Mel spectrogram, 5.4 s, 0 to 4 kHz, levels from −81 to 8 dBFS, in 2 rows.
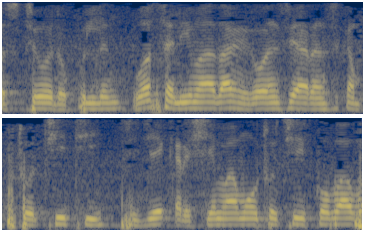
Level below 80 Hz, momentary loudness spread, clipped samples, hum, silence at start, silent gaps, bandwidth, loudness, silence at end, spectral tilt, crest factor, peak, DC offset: -38 dBFS; 5 LU; under 0.1%; none; 0 s; none; 4 kHz; -18 LUFS; 0 s; -11.5 dB/octave; 14 dB; -2 dBFS; under 0.1%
